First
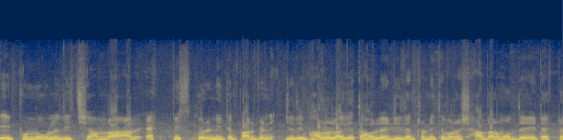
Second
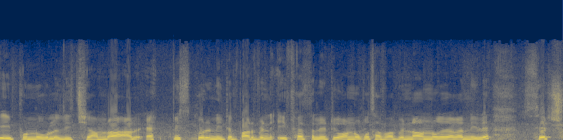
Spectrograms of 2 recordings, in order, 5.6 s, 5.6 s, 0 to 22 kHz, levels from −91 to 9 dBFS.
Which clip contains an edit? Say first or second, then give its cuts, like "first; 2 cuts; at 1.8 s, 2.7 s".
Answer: first; 1 cut; at 2.7 s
